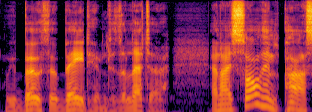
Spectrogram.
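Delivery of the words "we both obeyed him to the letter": usual speaking voice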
